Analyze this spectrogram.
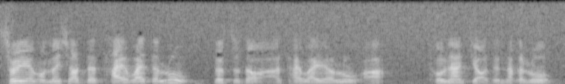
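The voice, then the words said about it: Strong regional accent. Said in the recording (Chinese): “我的口音不晓得诸位听懂吧？”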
